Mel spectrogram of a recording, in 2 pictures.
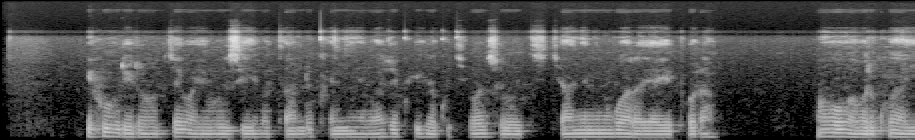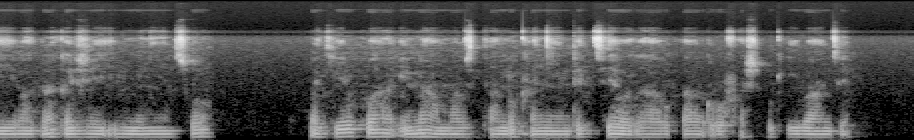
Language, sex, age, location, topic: Kinyarwanda, male, 25-35, Huye, health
